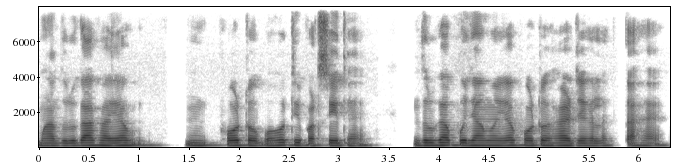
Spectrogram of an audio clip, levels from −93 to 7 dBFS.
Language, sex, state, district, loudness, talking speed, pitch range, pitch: Hindi, male, Bihar, Supaul, -19 LUFS, 180 wpm, 130-140 Hz, 135 Hz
